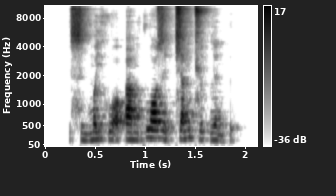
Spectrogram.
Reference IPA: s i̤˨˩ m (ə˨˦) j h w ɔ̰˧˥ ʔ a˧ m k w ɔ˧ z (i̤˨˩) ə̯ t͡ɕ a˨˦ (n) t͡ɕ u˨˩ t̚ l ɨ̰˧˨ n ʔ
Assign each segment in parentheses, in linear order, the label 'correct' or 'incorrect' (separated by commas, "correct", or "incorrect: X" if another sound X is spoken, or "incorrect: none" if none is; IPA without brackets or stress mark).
correct, incorrect: ḭ˧˨, correct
